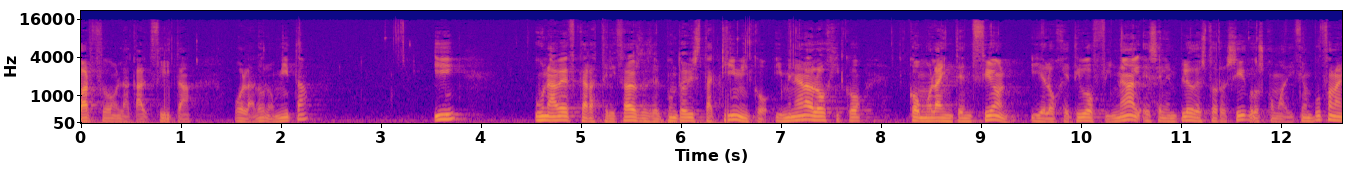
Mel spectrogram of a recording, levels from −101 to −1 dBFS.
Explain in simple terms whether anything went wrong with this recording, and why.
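Chunks out of order at 0.83, 6.42 and 11.69 s: each time, a short piece of sound about 21 ms long arrived one slot late and played after the piece meant to follow it. Nothing is missing, but the swap leaves a brief jumbled blip.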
